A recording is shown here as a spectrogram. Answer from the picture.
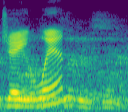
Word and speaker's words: Jalen: with him today that it is pronounced Jalen, which I think makes a lot more sense to all of us anyways.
